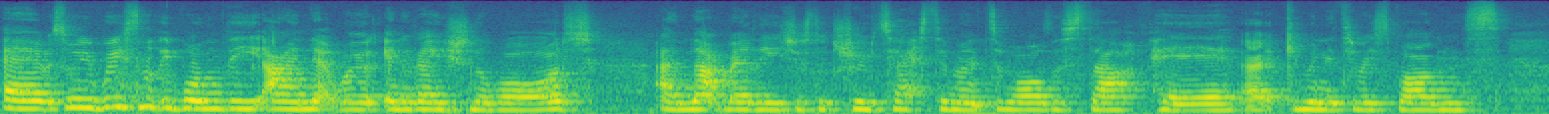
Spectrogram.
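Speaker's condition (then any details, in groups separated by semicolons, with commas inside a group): No condition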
